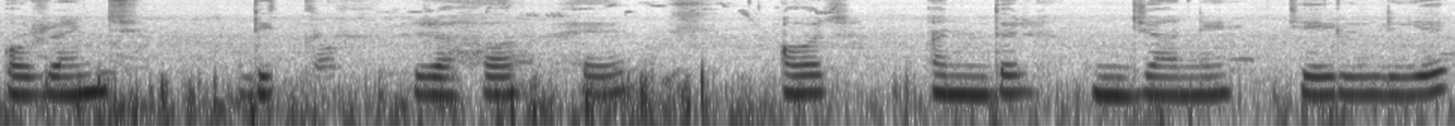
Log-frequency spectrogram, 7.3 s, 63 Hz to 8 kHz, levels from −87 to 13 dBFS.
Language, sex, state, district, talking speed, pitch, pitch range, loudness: Hindi, female, Himachal Pradesh, Shimla, 75 wpm, 215 Hz, 210-220 Hz, -16 LUFS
